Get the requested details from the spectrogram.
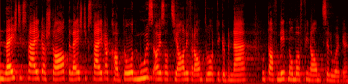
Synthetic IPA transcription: ənlɛɪʃtɪksfɛːɪɡɑʃtɑːtːəlɛɪʃtɪksfɛːɪɡɑkʰɑnt̪oːnmuəsœʏsɔt͡sjɑːlifəɾɑntʋɔrtɪɡʏbənæː | ʊnt̚tːɑːɾfnɪdnɔməlʊffinɑnt͡səluəɡ̥ə

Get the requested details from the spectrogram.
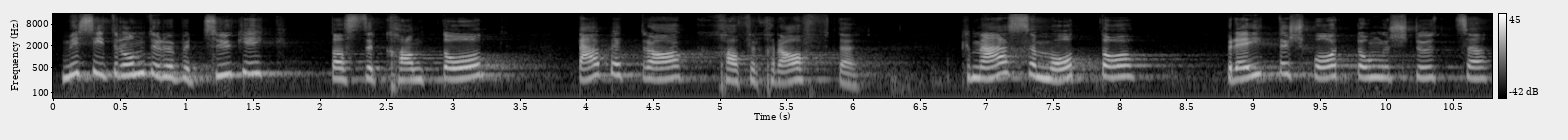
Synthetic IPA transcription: mɪːɾsidɾʊmdɛɾybəɾt͡syɡɪɡd̥ɑsd̥əɾkʰɑntoːn | d̥æb̥etɾɑːɡχɑfəɾχɾɑftə | ɡ̥mæːsəmɔto | b̥ɾɛɪtəʃpɔɾtʊnəɾʃtʉt͡sə

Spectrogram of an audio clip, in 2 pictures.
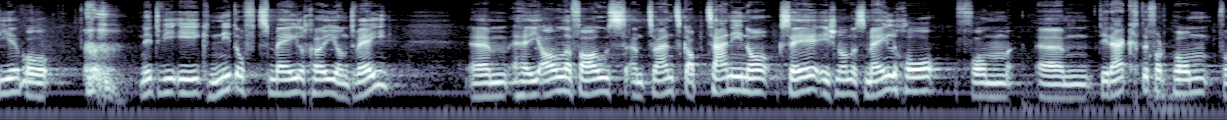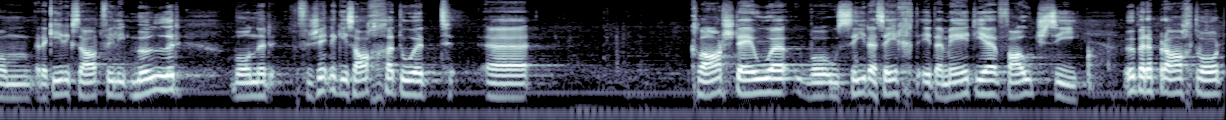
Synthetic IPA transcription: d̥iəʋɔ | nɪd̥ʋiʔɪknɪdʊft͡smɛɪlχœʏʊndʋɛɪ | ʔɛmɦɛɪɑlːəfɑlsəmt͡sʋænt͡skɑpt͡sæninɔkseːɪʃnɔnəsmɛɪlχoːfɔm | ɛmd̥iɾækχtəɾfɔɾpʰɔmfɔmɾɛɡ̥iəɾiksɾɑːtfilipmʏləɾʋonəɾfəɾʃɪdnəɡisɑχːətuət | ɛː | kʰlɑːɾʃtɛwəʋousːiɾəsɪχtɪdəmeːdiəfɑlt͡ʃsiʏbəɾəpɾɑːχtʋɔɾdə

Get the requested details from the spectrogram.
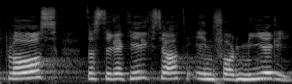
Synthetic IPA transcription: b̥loːs | d̥ɑsd̥iʁɛɡiːɾɪksʁɑːtɪnfɔʁmiːəɾ

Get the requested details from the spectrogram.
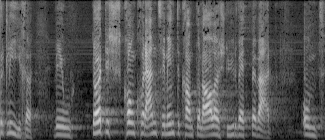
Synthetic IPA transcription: əɾɡ̥liːχə | vɪld̥œtɪʃkʰɔŋkʰuɾænt͡sɪmɪnt̪əkʰɑnt̪onɑːləʃtyːɾvɛt̪̚b̥evæ̰ɾb̥ | ʊnt

